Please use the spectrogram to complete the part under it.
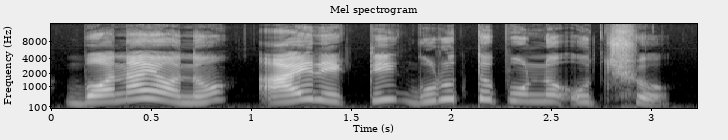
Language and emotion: Bengali, neutral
